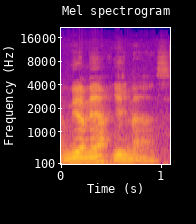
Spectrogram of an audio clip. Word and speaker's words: Muammer Yilmaz: a aussi ton partenaire de voyage qui s'appelle Muammer Yilmaz. Je prononce bien. Très bien, Muammer Yilmaz.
